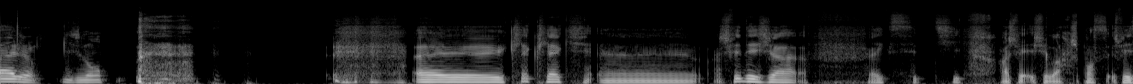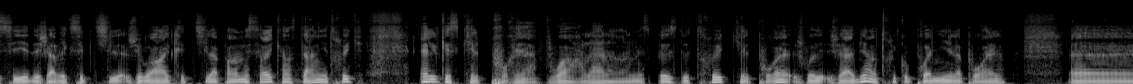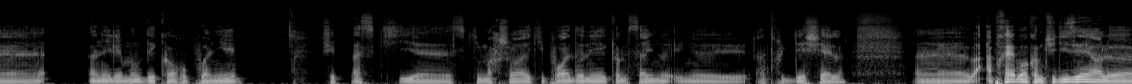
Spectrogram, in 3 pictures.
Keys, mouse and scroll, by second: 3.4 space, 3.6 click, 10.0 space, 10.2 click, 12.2 click, 14.8 click, 14.8 space, 18.1 middle click, 31.4 space, 31.6 click.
